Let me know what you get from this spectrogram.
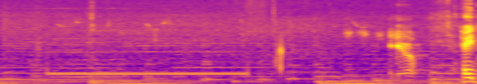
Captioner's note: phone ringing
